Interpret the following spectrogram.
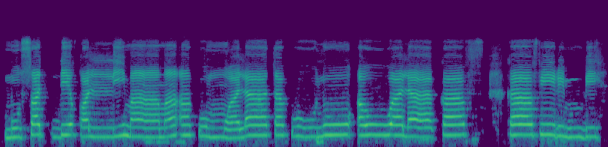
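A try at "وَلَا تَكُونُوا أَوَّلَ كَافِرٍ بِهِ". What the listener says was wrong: Wala takunu tu panjang. Mesti lebih daripada 2 harakat. Iaitu 4 paling panjang. Lepas tu awwala tu tak boleh panjang. Kemudian yang ketiga kafirim bih.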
